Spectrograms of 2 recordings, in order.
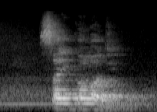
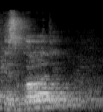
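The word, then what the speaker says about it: psychology: उच्चार तुम्हाला सांगतो आता सायकॉलॉजी सायकॉलॉजी असा उच्चार आहे याचा परंतु सुरुवात याची कशी नाही पी ने केली मग याला काय म्हणाल फिस्कोलॉजी नाही सायकॉलॉजीचा असाच उच्चार सांगावा लागतो आपल्याला स्पेलिंग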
